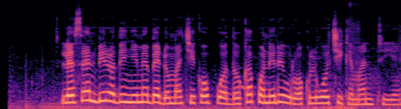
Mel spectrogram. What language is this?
Luo (Kenya and Tanzania)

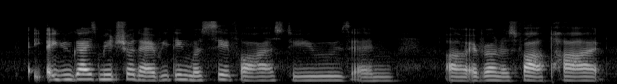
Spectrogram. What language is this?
English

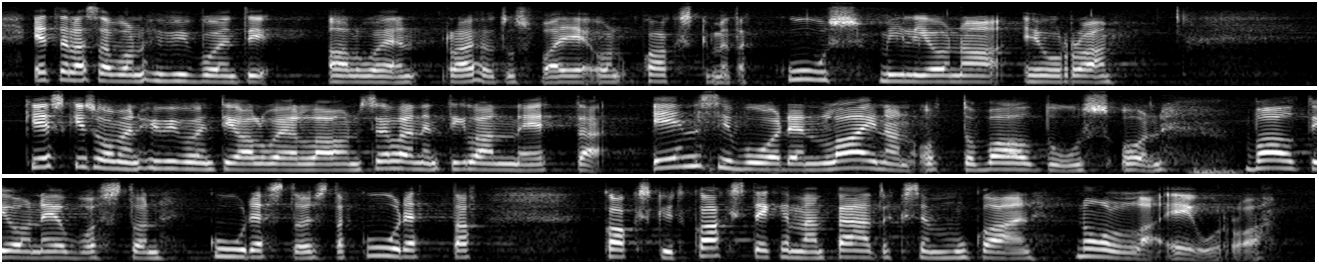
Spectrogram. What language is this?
Finnish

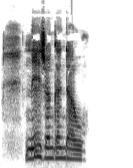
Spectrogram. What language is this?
Mokpwe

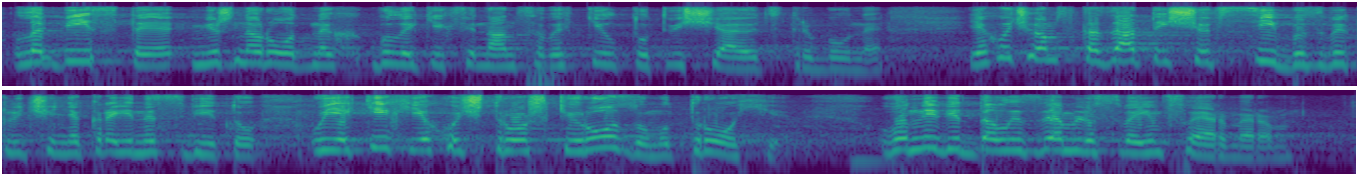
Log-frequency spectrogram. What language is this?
Ukrainian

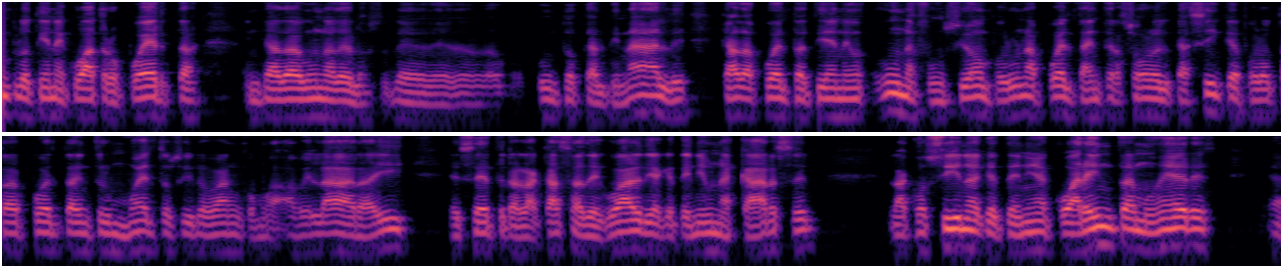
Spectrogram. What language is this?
Spanish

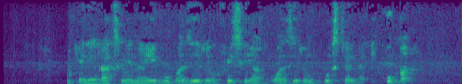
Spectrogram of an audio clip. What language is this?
Swahili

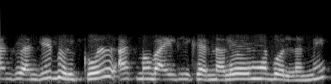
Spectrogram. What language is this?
Dogri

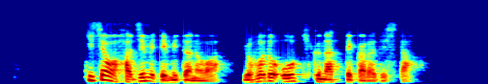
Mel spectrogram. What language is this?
Japanese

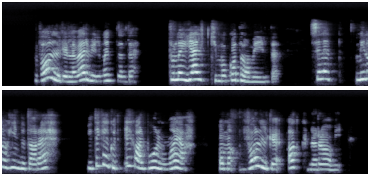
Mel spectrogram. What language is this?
Võro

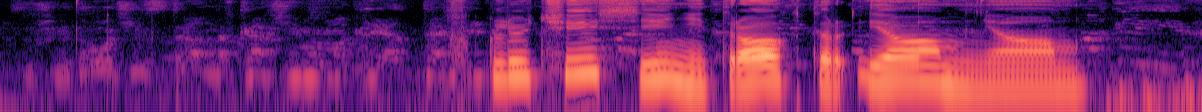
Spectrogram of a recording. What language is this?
Russian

